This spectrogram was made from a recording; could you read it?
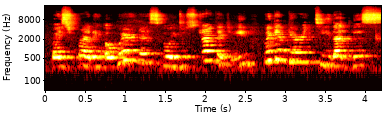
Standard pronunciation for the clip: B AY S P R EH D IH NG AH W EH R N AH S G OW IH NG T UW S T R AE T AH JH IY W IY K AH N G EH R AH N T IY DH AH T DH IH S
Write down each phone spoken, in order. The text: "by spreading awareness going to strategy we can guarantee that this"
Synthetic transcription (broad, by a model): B AY S P R EH D IH NG AH W EH R N AH S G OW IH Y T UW S T R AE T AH JH IY W IY K AH N G EH R AH N T IY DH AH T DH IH S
